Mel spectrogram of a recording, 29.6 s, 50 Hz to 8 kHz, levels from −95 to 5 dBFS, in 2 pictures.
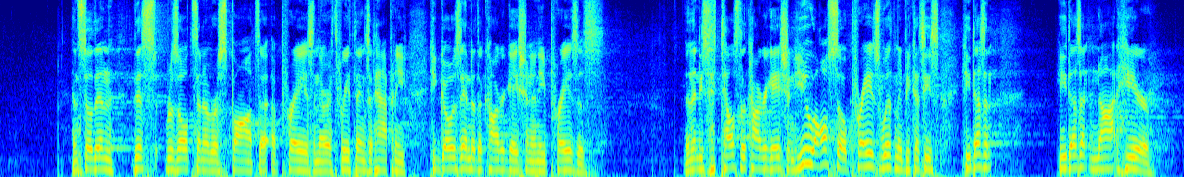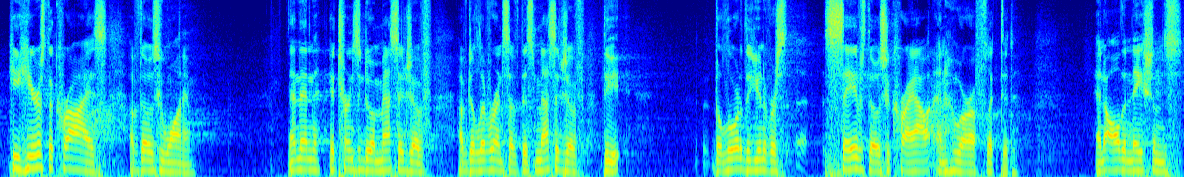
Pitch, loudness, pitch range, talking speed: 130 Hz, -31 LUFS, 115-140 Hz, 180 wpm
